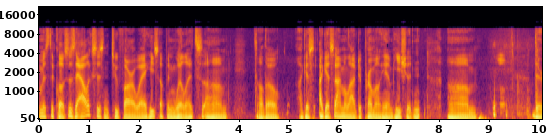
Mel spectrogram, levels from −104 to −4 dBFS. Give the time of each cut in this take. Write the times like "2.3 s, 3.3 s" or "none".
none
